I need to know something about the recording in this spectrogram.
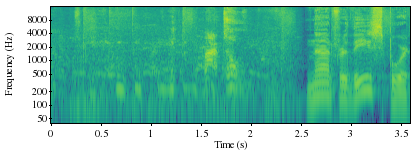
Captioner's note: soft giggles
